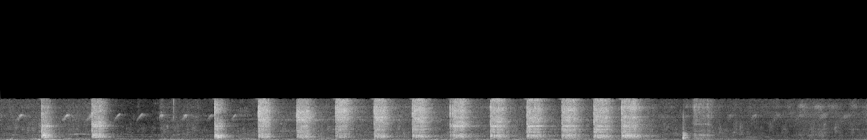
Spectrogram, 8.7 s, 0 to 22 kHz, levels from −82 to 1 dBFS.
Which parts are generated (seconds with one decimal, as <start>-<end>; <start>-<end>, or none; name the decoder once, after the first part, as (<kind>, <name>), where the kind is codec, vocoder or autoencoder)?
0.0-1.0 (autoencoder, DAC-VAE); 1.6-2.0; 2.7-8.7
